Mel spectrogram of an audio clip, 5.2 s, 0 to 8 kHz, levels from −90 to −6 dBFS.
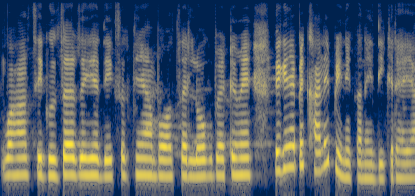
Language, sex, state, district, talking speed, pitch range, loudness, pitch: Hindi, female, Chhattisgarh, Raigarh, 275 wpm, 205-225 Hz, -16 LUFS, 220 Hz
